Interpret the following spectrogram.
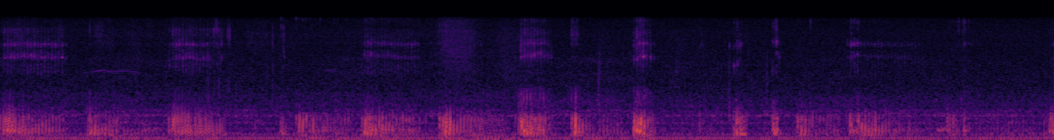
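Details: Pet cat Legend gives an especially loud purr, a deep vibrating drone rising in regular breathy bursts every second or so, some pulses stronger than others, with faint higher clicks.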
